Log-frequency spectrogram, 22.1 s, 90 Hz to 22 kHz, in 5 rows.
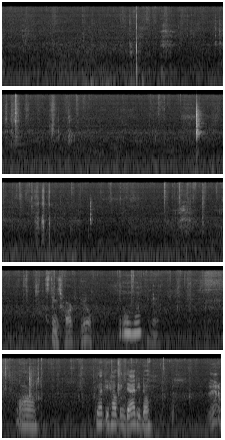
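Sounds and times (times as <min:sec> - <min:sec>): steady low hum: 0:00.0 - 0:22.0.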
